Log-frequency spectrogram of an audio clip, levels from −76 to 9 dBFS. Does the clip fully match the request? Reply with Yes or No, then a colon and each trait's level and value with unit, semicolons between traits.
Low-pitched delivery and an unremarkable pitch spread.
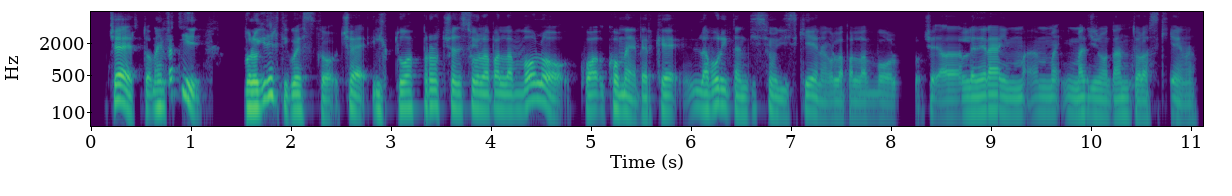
Yes: low, 110 Hz; average, 4.6 semitones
